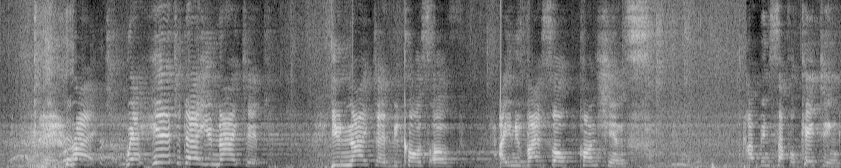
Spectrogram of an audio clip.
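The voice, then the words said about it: Speaks with a noticeable accent. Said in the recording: “I've got an accent.”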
